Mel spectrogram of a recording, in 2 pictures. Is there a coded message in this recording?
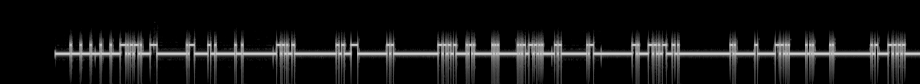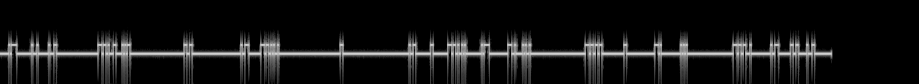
Yes: RTTY (75 baud, 850 Hz shift) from 0.6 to 17.5 s, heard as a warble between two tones, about 2000 Hz centre. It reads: TECK UITL IDYS XLZH APGV XJXW LEQU USIA FVWV JENF LVHY CAIU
